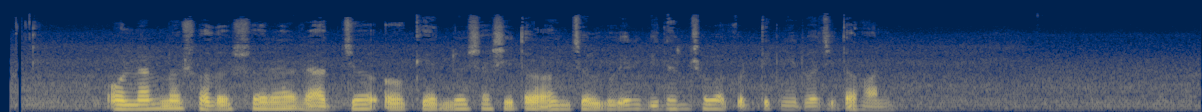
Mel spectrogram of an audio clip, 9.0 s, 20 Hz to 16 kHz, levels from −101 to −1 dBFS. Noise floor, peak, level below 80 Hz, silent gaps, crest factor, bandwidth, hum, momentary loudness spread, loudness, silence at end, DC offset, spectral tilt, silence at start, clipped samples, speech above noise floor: -53 dBFS; -8 dBFS; -74 dBFS; none; 20 dB; 8.6 kHz; none; 10 LU; -25 LUFS; 2.35 s; under 0.1%; -8.5 dB/octave; 0.2 s; under 0.1%; 29 dB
